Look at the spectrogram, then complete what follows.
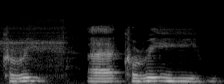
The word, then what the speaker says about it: Kurimu: And it's the Kurimu range, which is pronounced. If you was doing it in Japanese, it's basically creamy. So it's Kurimu, according to Wikipedia, on how to pronounce it.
